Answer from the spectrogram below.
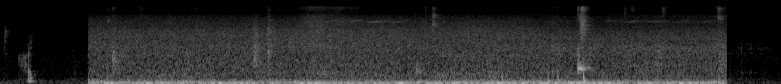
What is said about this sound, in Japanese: はい、でこの鴨川の最初の一滴ちょっともうもう一回このめっちゃ神秘的なんで、はい、もう一回もう一回お願いします。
